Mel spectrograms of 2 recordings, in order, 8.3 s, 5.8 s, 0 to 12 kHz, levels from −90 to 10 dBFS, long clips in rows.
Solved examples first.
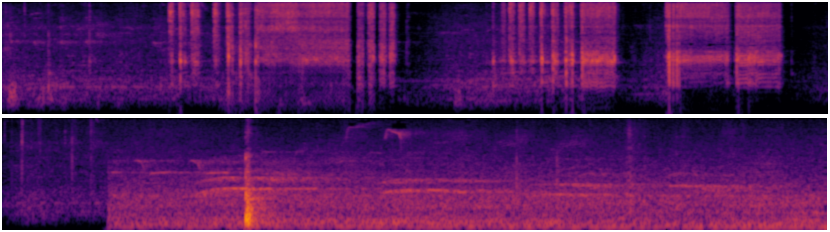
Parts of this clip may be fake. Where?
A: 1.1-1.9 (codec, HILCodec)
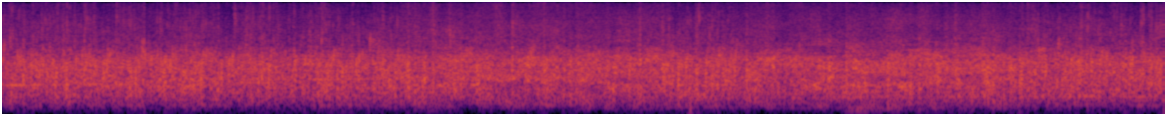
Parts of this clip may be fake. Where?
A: 2.0-3.3 (codec, SNAC); 3.7-5.1

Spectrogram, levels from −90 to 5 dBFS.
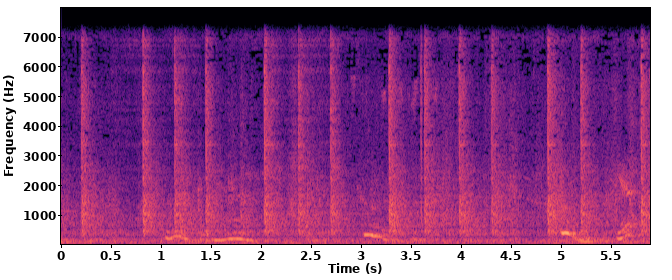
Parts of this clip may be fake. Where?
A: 0.5-1.4 (codec, DAC); 2.1-2.8

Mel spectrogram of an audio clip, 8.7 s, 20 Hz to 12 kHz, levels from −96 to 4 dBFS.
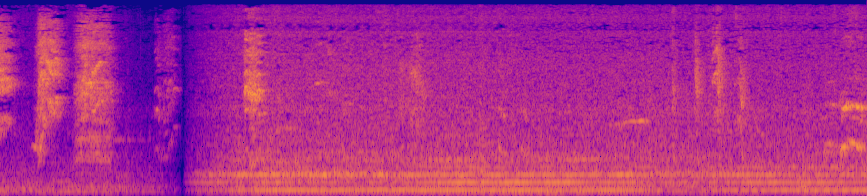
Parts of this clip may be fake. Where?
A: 2.0-5.2 (vocoder, BigVGAN v2)

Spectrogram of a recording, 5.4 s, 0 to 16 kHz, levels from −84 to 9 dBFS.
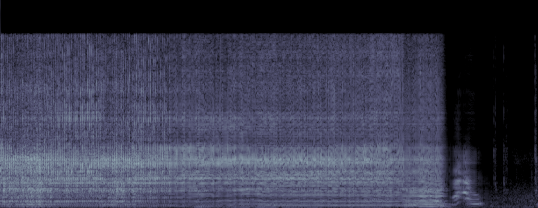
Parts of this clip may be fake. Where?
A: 1.7-4.9 (vocoder, BigVGAN v2)

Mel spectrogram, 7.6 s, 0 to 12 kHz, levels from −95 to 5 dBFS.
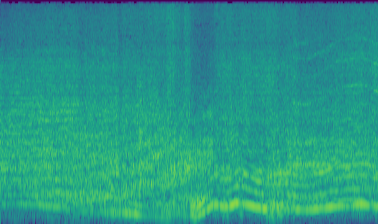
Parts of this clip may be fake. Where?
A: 1.0-2.7 (vocoder, Vocos)

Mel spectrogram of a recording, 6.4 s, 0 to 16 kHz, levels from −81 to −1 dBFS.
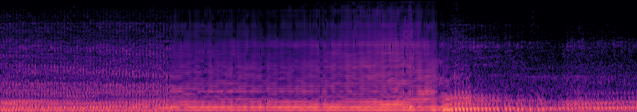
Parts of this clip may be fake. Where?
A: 1.7-4.5 (vocoder, BigVGAN v2)

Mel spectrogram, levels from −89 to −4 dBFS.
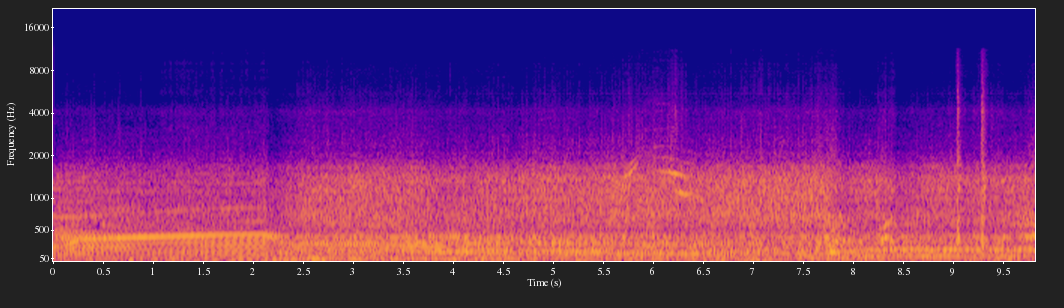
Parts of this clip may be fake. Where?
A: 4.0-7.9 (vocoder, BigVGAN v2); 8.7-9.8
